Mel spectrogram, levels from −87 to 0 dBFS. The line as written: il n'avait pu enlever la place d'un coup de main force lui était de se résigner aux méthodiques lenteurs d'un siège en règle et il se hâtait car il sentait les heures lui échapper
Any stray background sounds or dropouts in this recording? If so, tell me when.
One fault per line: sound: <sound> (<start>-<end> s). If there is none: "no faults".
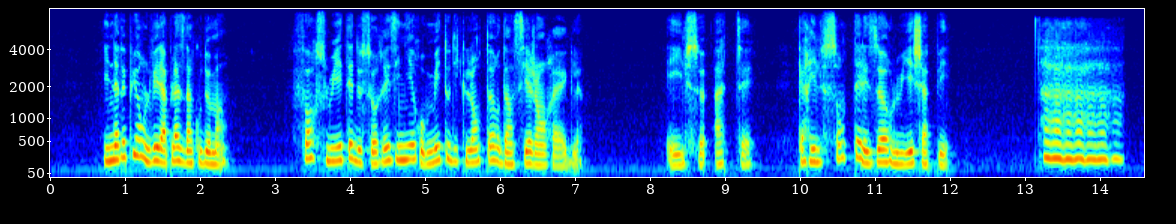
sound: laugh (13.1-14.3 s)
